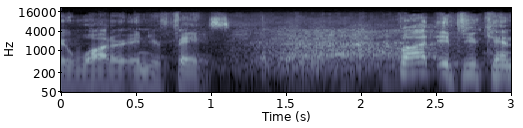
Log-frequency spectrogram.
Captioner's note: laughter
